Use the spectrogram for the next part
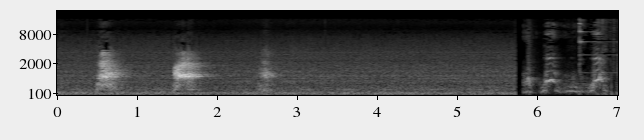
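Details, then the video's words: A Great Dane puppy gives three short, husky barks about a second apart, each softer than the last, barking at a mop it treats as dangerous. "Great Dane puppy barks at mop nemesis"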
